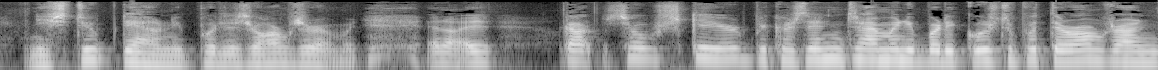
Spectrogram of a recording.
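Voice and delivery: ordinary talk, nothing marked

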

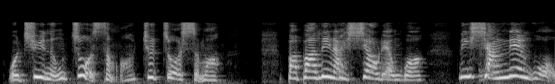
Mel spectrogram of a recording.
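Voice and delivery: kneeling daughter-in-law begging for his blessing, high and tearful; tearful pleading. Retold or imitated. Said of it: "我就跪着一直哭".

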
